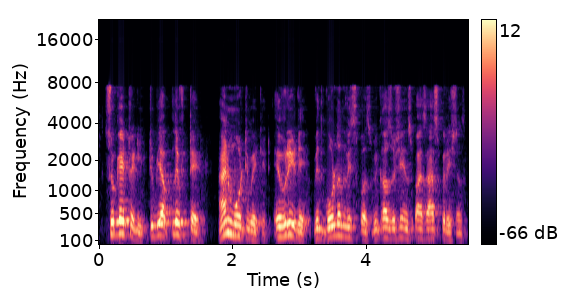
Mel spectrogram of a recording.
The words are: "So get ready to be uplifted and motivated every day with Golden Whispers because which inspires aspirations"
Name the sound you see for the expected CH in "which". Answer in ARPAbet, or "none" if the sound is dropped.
none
